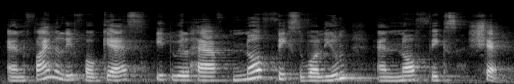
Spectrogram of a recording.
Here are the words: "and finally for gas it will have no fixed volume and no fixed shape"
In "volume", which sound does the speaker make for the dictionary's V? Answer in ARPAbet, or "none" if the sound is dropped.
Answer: V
